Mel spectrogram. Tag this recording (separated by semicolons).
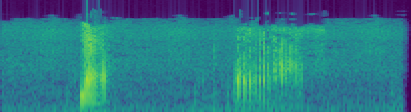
beat; flatulence; explosion; frog; art; frogs; flatulation; car; poot; nascar; laser; noise; weird; race; gas; snore; space; ship; computer; aliens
